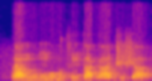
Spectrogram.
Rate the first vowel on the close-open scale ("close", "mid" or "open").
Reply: open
